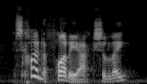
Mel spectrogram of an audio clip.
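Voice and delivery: speech in a British accent.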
